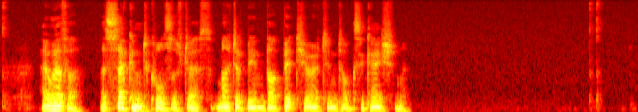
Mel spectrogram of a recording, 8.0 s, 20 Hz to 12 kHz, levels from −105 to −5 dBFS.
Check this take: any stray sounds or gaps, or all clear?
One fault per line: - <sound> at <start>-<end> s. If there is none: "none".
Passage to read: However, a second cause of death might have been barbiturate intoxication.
none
